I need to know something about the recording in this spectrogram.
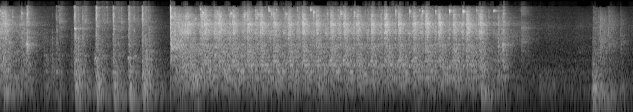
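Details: Crank no start right after a fuel pump replacement; starter churns steadily but engine never catches. Fuel is reaching the carburetor, so owner suspects a plugged filter or carburetor problem, not confirmed.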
